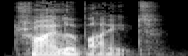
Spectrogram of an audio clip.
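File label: "trilobite", British English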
